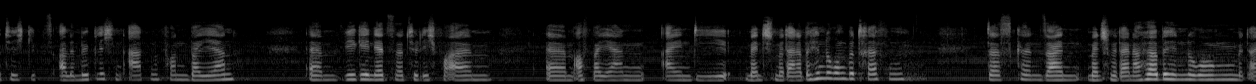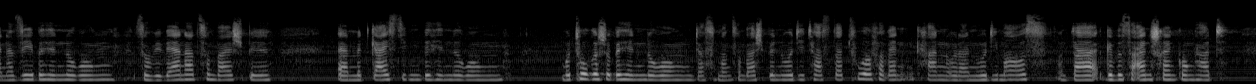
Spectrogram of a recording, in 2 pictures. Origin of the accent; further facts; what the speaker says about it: Switzerland; aber bei uns in der Schweiz sind eigentlich vor allem private Dienstleistungsanbieter sehr frei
